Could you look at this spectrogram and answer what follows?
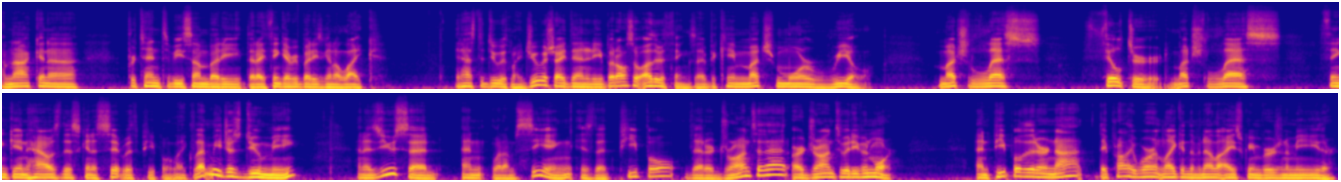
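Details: Adult man speaking; Normal conversational speech.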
